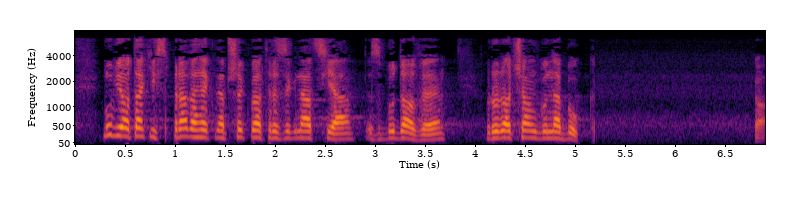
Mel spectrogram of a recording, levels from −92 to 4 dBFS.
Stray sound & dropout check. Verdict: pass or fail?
pass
